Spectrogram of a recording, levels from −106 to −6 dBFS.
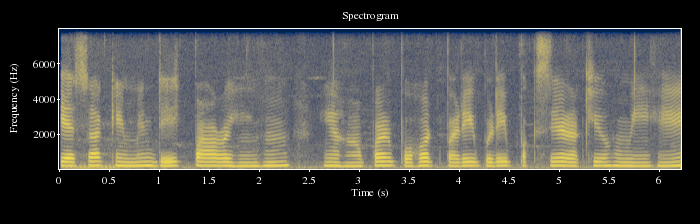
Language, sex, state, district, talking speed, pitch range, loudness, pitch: Hindi, female, Punjab, Pathankot, 155 wpm, 210-220 Hz, -17 LUFS, 215 Hz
